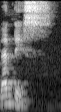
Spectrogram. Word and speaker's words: dentist: Các bạn bỏ âm T đi cũng được, các bạn đọc là dentist. Dentist. Nhưng mà các bạn tuyệt đối không được bỏ âm S. Ví dụ các bạn đọc là dentist thì người ta sẽ không bao giờ hiểu được. Các bạn nhất định phải có âm S ở đây.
